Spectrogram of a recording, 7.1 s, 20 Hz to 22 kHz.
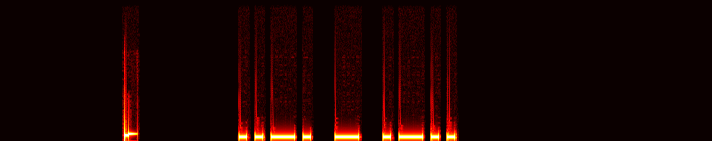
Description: Morse code, heard as a keyed tone, about 15 wpm, 700 Hz. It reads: FTL
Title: USA Call Sign Postfixes - 3 Letters 15wpm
